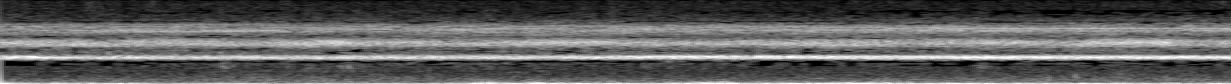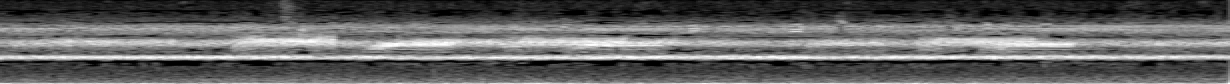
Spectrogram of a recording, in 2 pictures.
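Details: Nighttime cricket chorus: unbroken high, thin trilling from many insects, with a few brief brighter wavering notes partway through and a steady low background murmur.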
